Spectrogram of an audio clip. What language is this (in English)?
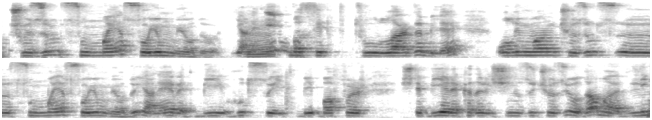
Turkish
